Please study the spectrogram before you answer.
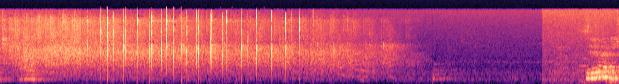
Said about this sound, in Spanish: aplauso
